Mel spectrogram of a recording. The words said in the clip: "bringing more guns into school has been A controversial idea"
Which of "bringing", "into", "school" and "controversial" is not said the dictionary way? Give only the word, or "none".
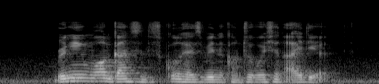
controversial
